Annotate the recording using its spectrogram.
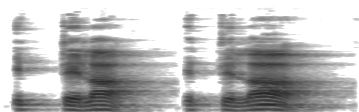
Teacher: اطلاع، تو کے نیچے زیر ہے اور اوپر شد ہے، عام طور پر اسے اطلاع کر کے پڑھا جاتا ہے، یعنی تو پر جزم استعمال کرتے ہوئے لوگ اسے پڑھ جاتے ہیں۔ تو کو شد کے ساتھ نمایاں کر کے زور دے کر پڑھا جانا چاہیے · لا کو بھی ذرا تھوڑا سا لمبا کریں گے تو تبھی اس میں عین کی آواز شامل ہوگی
